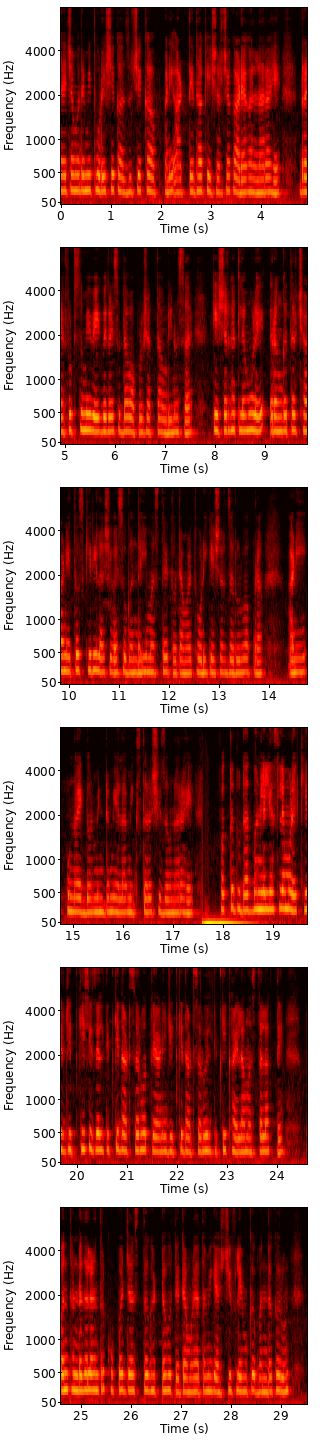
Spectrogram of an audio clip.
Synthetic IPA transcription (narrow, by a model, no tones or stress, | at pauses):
jat͡ɕjaməd̪ʱːjemiːt̪ʰoɽeɕekad͡zut͡ɕekapaɽ̃iaʈt̪ed̪ʱakeɕəɾt͡ɕjakaɽjaɡʱalɳaɾaɦe | ɖɾajfuʈst̪um̤iːʋeɡʋeɡɭesud̪ʱːaʋapɾuːɕək̚t̪aːʋɽiːnusaɾ | keɕəɾɡʱat̪ljamuɭeɾəŋɡət̪əɾt͡ɕʰaɳjet̪ot͡skʰiɾilaɕiʋajsuɡənd̪ʱəɦiːməst̪əjet̪ot̪jamuɭet̪ʰoɽiːkeɕəɾd͡zəɾuːɾʋapɾaː | ɽ̃ipuɳ̤ɳaek̚d̪onmiɳʈəmiːjelamikskəɾəɕid͡zəʋɳaɾaɦefək̚t̪əd̪ud̪ʱat̪̚bənleliːəsljamuɭekʰiːɾd͡ʑit̪kiːɕid͡zelt̪it̪kiːd̪aʈsəɾɦot̪eaɽ̃id͡ʑit̪kiːd̪aʈʰsəɾɦoilt̪it̪kʰiːkʰajlaməst̪əlaɡt̪e | pəɳt̪ʰəɳɖəd͡zʱaljanənt̪əɾkʰuːpət͡sd͡zast̪əɡʱəʈːəɦot̪et̪jamuɭeat̪amiːɡæɕt͡ɕiːflemkbənd̪ʱəkəɾuːn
